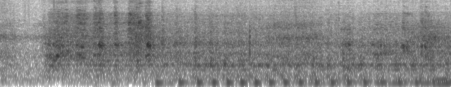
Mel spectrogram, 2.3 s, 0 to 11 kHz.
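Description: A Yamaha R15 V3 motorcycle engine cranks and catches, settling into a fast, pulsing idle that stays close and fairly loud for a couple of seconds.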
